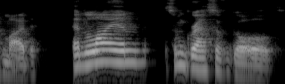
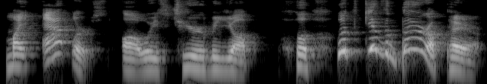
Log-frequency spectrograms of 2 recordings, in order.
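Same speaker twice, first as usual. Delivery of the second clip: Moose's voice; 8 dB louder than usual. Acted. Moose pitches antlers to the others, loud. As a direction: boom out the Moose's idea. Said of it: "Moose complained".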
